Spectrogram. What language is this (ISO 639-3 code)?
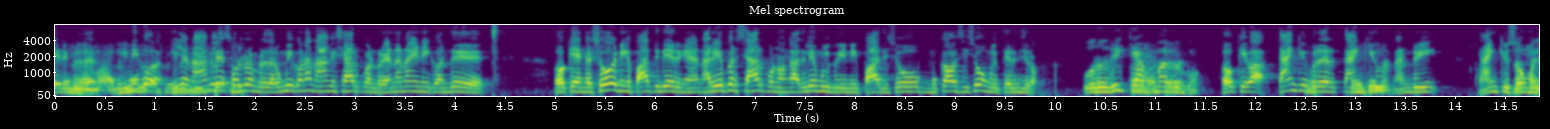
tam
